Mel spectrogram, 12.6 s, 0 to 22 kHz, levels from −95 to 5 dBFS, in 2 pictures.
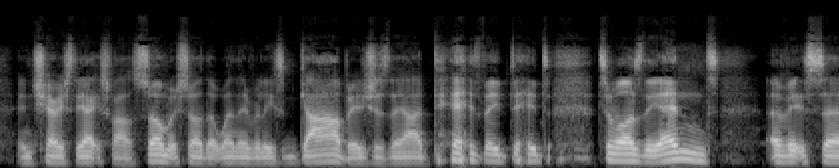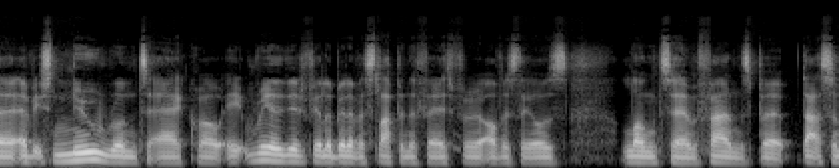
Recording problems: abrupt cut into speech; at the end

